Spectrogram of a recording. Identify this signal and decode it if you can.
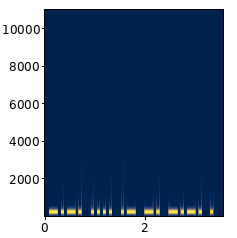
Morse code, heard as a keyed tone, about 19 wpm, 250 Hz. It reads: CHANCE
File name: morse / morse-training-20WPM-3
